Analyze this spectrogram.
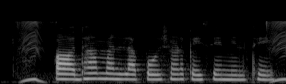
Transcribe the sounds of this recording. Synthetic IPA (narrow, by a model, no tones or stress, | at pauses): paːd̪ʱamənlapoːʃəɽ̃kəjsemɪlt̪ʰe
